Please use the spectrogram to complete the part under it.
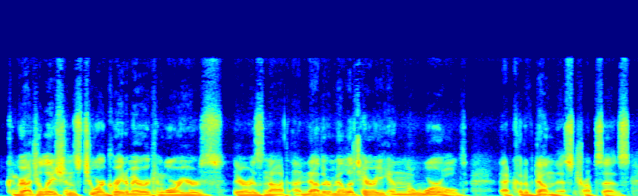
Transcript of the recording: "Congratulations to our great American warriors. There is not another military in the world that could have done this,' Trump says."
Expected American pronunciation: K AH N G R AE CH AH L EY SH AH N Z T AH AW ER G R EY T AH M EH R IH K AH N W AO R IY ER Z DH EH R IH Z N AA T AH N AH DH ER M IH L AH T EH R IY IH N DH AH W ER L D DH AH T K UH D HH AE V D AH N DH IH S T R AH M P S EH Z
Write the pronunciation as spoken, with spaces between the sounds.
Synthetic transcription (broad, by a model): K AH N G R AE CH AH L EY SH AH N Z T AH AW ER G R EY T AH M EH R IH K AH N W AO R IY ER Z DH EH R IH Z N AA T AH N AH DH ER M IH L AH T EH R IY IH N DH AH W ER L D DH AH T K UH D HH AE V D AH N DH IH S T R AH M P S EH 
